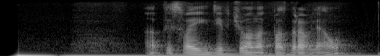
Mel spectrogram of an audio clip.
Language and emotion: Russian, neutral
